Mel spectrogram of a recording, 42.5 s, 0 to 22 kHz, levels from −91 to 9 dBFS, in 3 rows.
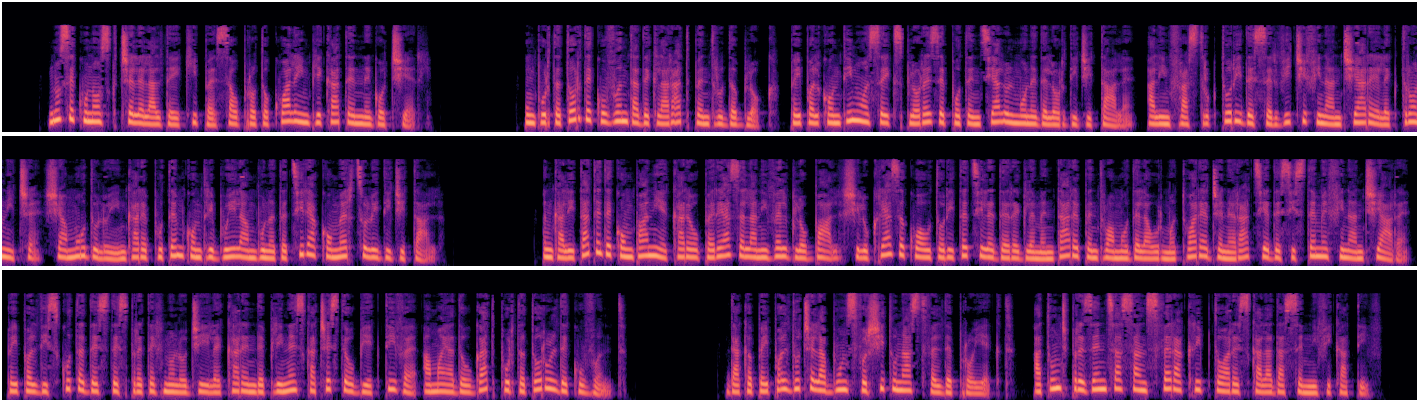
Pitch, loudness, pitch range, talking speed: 195 Hz, -19 LUFS, 180-220 Hz, 140 wpm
